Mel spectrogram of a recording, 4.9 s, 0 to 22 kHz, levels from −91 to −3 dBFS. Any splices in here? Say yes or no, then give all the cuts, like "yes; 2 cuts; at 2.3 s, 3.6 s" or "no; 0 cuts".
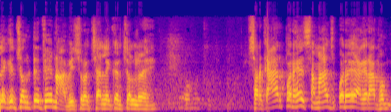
no; 0 cuts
